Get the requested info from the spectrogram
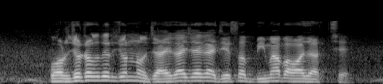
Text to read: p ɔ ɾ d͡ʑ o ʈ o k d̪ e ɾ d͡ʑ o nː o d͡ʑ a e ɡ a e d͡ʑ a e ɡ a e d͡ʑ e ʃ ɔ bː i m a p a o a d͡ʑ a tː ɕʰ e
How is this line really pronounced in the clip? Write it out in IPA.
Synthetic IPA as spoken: p ɔ ɾ d͡ʑ o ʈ o k d̪ e ɾ d͡ʑ o nː o d͡ʑ a e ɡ a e d͡ʑ a e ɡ a e d͡ʑ e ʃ ɔ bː i m a p a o a d͡ʑ a tː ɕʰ e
